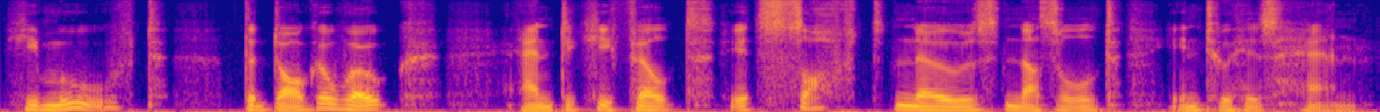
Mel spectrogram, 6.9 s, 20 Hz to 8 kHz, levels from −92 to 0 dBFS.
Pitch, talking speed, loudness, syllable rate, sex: 95 Hz, 130 wpm, -19 LUFS, 3.6 syllables/s, male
